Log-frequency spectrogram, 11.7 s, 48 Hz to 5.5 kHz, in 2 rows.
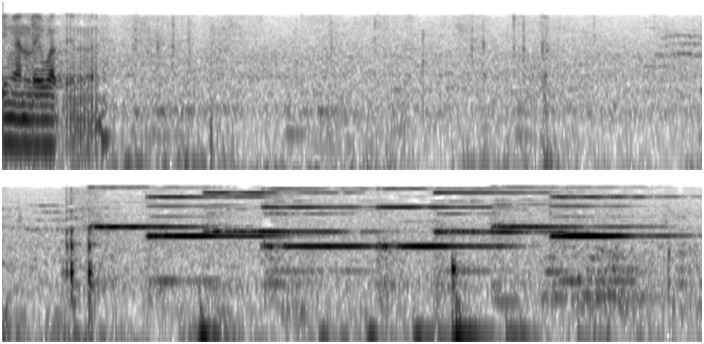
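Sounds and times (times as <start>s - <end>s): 
speech: 0.0s - 1.0s
electric bell chiming after button pressed: 6.5s - 11.6s.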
